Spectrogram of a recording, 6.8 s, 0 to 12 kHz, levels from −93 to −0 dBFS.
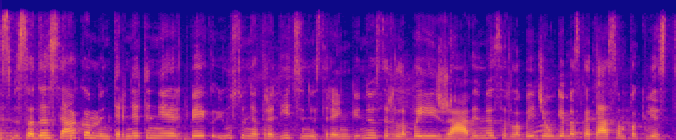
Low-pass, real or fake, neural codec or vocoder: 10.8 kHz; real; none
